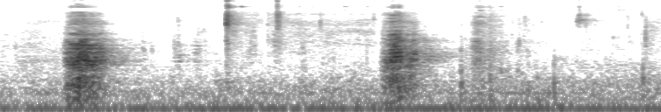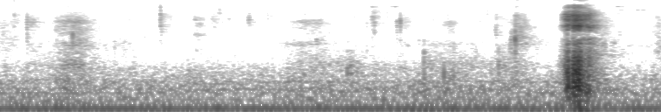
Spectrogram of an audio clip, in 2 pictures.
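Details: A Weimaraner gives three short, harsh, breathy coughs, spaced irregularly over several seconds; the owner finds the coughing weird.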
